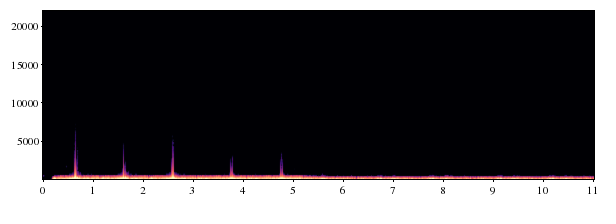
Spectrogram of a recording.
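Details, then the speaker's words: Blood-pressure measurement training, stethoscope over brachial artery during slow cuff deflation: five soft Korotkoff taps about one a second over low rumble, then fading to faint thuds as pressure falls toward diastolic. "Khi tiếp tục hạ áp suất Tiến động tăng lên sau đó yếu đi rồi mất hẳn trị số lúc Tiến động mất đi phản ánh tốt nhất huyết áp tâm trương ở người lớn"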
